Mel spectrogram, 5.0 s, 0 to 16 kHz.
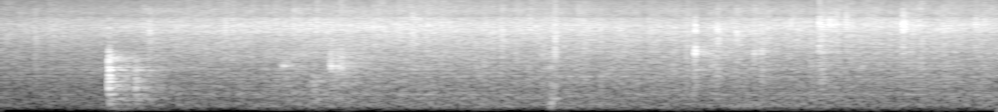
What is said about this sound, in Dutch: Ik heb 4 plakjes spek nu in de pan gedaan. Zo. Dan begint het lekker te sissen.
